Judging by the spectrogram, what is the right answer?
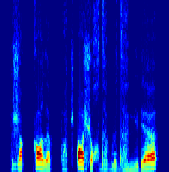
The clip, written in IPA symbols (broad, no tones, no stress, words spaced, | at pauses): ʒɑkːɑ læpːɑ̤t͡ʃʼɑ ʃøχdæ̤b ødæ̤ mʲøɾʲæ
